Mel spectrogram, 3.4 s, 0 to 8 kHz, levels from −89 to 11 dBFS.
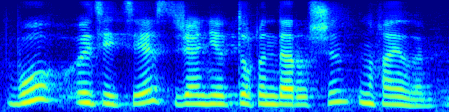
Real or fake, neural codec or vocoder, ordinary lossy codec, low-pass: fake; codec, 16 kHz, about 1 kbps, DyCAST, with the encoder's durations; none; none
